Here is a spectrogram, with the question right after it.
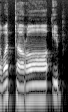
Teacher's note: اچھا، والترائب، یہاں پہ مد متصل ہے، مد اور حمزہ دونوں ایک کلمے میں ہے، بڑا مد ہے، اور با حروف قلقلہ میں سے ہے. جب ہم اس کو ساکن کریں گے وقف کی صورت میں تو قلقلہ ہوگا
